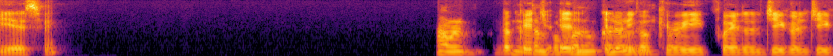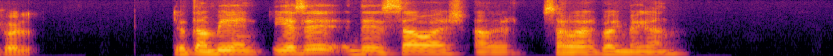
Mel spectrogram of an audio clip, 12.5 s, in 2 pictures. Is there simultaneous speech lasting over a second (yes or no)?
yes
